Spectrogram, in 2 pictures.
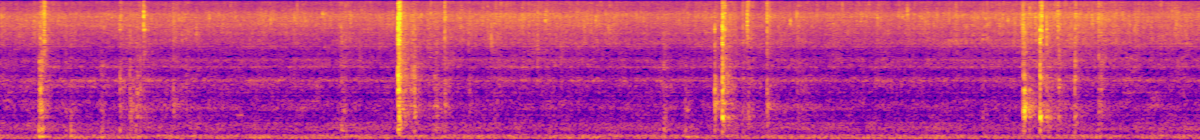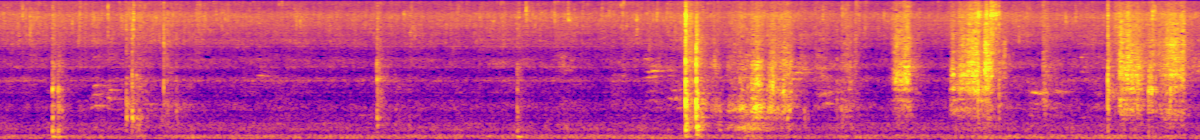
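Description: Metal tongs clicking against a plastic container and a mixing bowl as egg-coated okra pieces are lifted out and dropped into flour: scattered single clicks, then a run of louder knocks and scrapes near the end, over a low steady hum.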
